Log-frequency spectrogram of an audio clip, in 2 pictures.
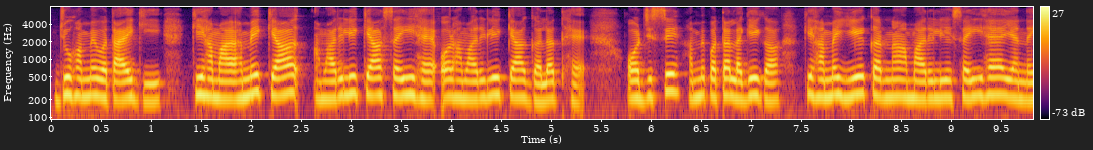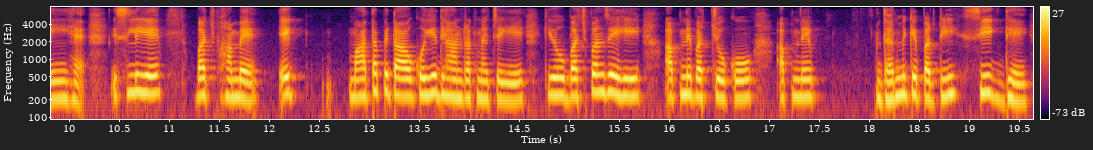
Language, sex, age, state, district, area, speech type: Hindi, female, 18-30, Madhya Pradesh, Gwalior, urban, spontaneous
